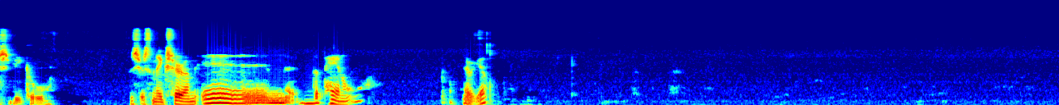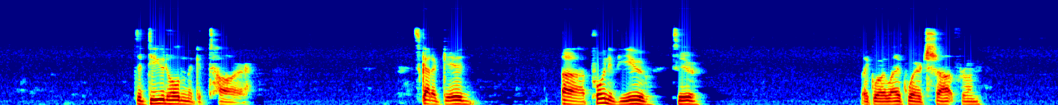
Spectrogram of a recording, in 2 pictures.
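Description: A man talks calmly and casually into a nearby microphone.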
